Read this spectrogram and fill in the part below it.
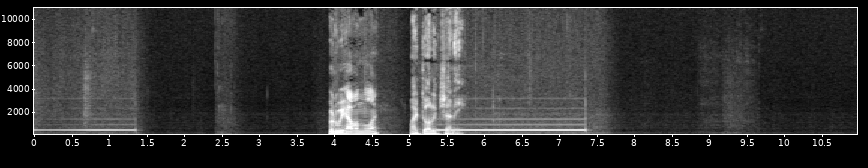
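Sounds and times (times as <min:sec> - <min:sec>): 
telephone dialing tone: 0:00.0 - 0:01.4, 0:05.3 - 0:07.4
speech: 0:03.9 - 0:05.8.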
